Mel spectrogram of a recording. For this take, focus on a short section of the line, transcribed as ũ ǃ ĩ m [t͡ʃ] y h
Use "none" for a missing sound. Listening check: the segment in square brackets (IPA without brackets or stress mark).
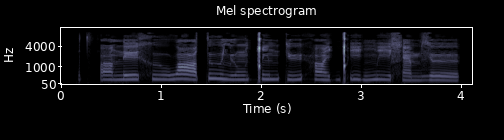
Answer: t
